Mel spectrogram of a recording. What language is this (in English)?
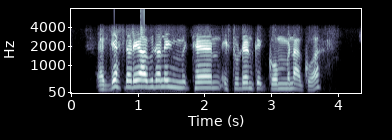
Santali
